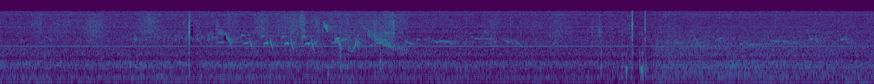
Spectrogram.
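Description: A small songbird sings one quick phrase of short high chirps a second and a half in, over a steady low hum. A sharp click comes about four seconds in.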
